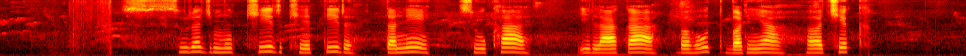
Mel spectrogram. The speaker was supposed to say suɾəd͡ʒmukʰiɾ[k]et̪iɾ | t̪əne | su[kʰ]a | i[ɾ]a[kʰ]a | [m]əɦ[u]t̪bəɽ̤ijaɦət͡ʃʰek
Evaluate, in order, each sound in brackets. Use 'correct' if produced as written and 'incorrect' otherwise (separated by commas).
incorrect, correct, incorrect, incorrect, incorrect, correct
